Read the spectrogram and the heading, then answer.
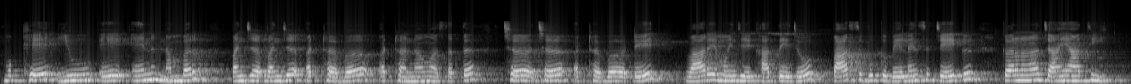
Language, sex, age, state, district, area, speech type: Sindhi, female, 30-45, Gujarat, Junagadh, urban, read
